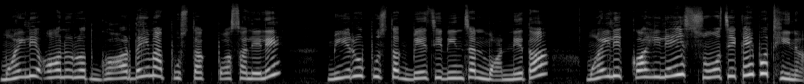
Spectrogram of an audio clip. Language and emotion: Nepali, surprised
